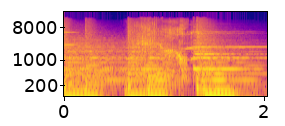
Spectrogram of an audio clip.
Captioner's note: slurping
